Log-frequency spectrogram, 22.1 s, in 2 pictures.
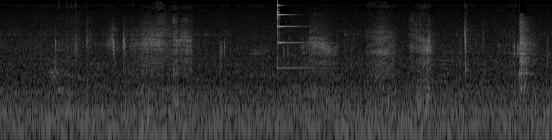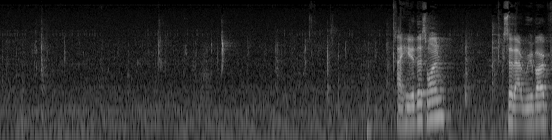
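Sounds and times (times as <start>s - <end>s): person chewing food: 1.4s - 4.7s, 8.1s - 18.7s
bell-like ding: 5.6s - 6.4s.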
